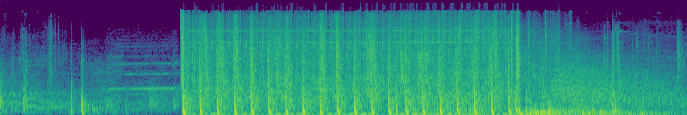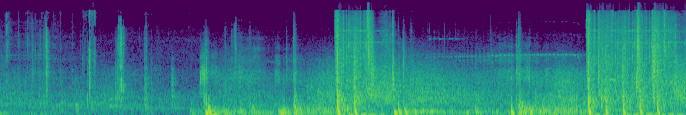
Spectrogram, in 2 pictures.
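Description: Rapid bursts of automatic gunfire in a video game crack close and loud. Dense volleys run for several seconds, break into scattered single shots and thumps, then return as further sustained bursts.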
